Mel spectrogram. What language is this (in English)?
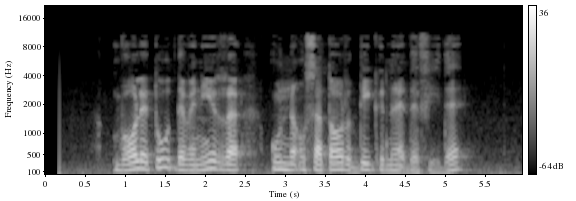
Interlingua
